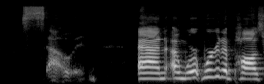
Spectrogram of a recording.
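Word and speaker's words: Samhain: gang it's not pronounced Sam hang Americans it is pronounced sa okay sa s a m h a i n s because when you have M and H together it's a w sound s okay B is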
